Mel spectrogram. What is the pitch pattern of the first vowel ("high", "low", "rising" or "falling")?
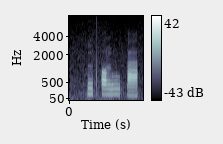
high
